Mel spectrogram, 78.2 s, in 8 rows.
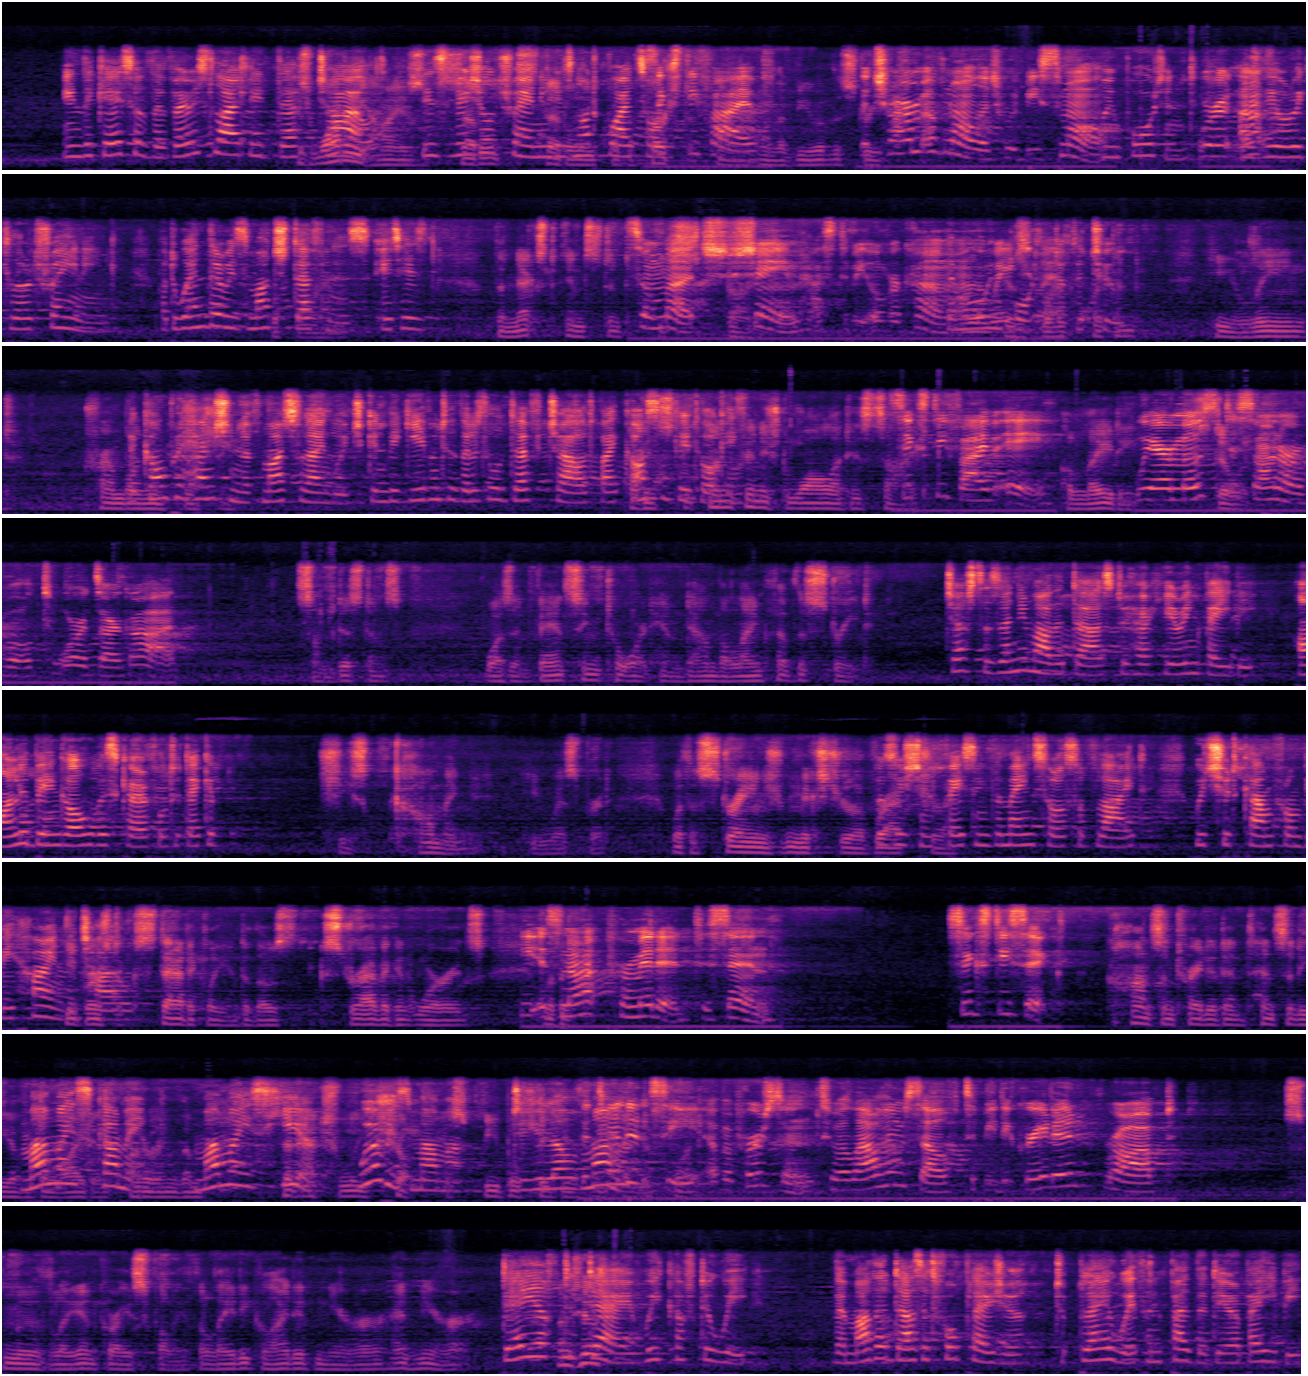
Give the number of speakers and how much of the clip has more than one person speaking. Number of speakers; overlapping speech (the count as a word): three, about 29%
